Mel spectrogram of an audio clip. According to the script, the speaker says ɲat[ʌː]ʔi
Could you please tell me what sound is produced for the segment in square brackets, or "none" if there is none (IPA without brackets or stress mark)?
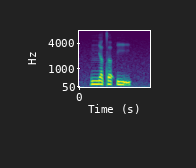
ʌ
